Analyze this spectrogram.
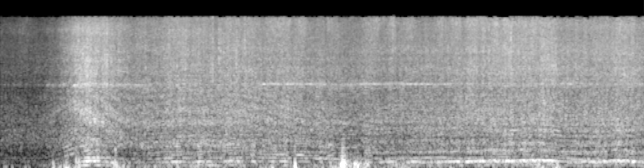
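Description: A drone's rotors spin up and whir loudly as it lifts off and hovers.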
